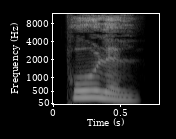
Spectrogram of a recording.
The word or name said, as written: ಪುಳಿಲ್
